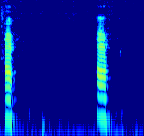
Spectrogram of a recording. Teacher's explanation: आप अपने lower lips को अपर टीथ के साथ बाइट करें तो जो साउंड प्रोड्यूस होगा वो एफ का साउंड होगा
